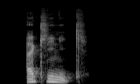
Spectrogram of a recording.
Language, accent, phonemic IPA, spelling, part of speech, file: French, France, /a.kli.nik/, aclinique, adjective, LL-Q150 (fra)-aclinique.wav
- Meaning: aclinical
